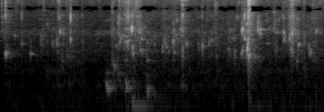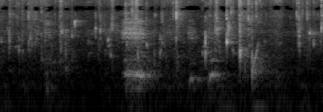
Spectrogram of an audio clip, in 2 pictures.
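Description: Water splashing and sloshing in uneven splashes, like water being stirred in a bathtub.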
